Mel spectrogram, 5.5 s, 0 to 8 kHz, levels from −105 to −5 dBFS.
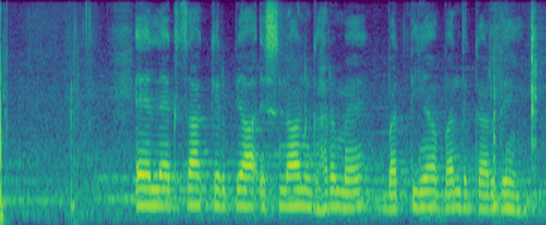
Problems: none marked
